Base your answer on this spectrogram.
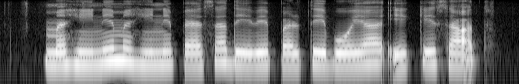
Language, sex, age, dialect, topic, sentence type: Magahi, female, 18-24, Southern, banking, question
